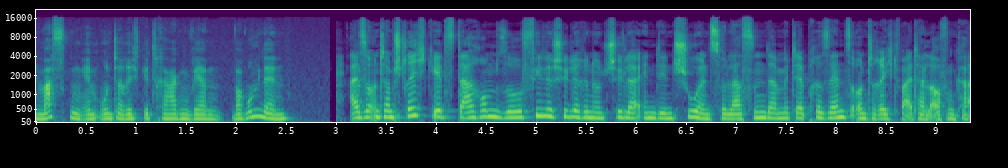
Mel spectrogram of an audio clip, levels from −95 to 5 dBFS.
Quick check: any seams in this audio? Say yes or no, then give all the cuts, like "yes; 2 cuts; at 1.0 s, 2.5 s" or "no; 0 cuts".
yes; 1 cut; at 3.1 s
